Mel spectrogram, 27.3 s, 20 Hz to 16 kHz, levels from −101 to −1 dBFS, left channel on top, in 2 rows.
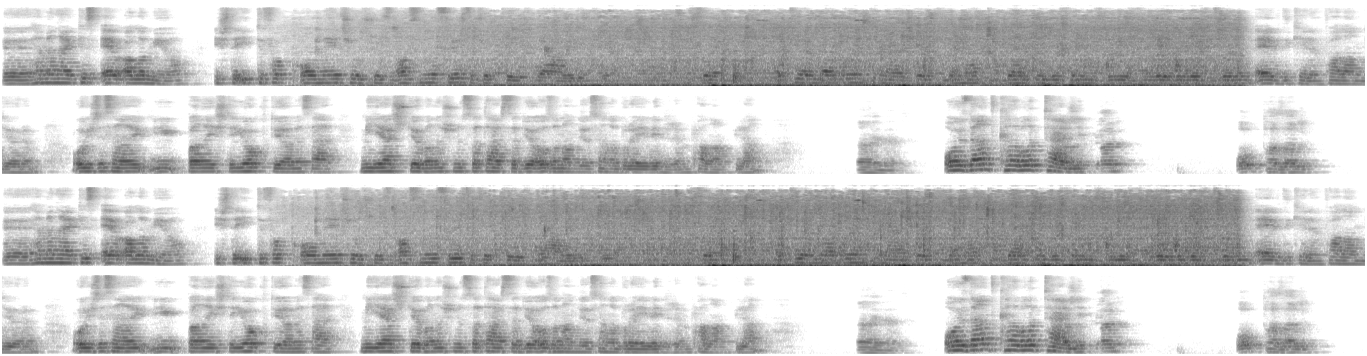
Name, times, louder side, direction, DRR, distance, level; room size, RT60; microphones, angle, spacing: voice 1, 0.0-1.8 2.1-6.2 6.8-7.2 7.7-14.0 14.3-16.9 17.2-21.2 23.1-24.3, left 1 dB, 25° left, -8 dB, 1.1 m, -40 dB
sound 1, 2.9-12.4, right 1 dB, 40° right, 0.5 m, -32 dB
voice 2, 22.2-22.6 24.2-24.8 26.0-26.6, equal, 5° left, -6 dB, 1.5 m, -46 dB
3.0 x 2.6 x 3.3 m, 0.39 s
head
